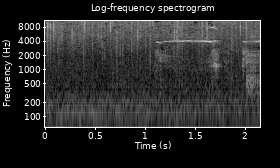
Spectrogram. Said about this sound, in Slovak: Potom vloží drevo dovnútra. Oheň nenásytne oblizuje kôru. Tomu však nestačí vyšľahne z pece.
